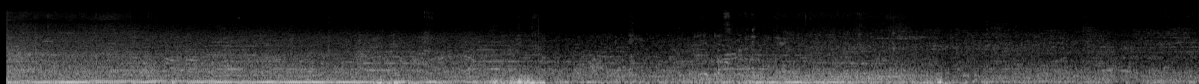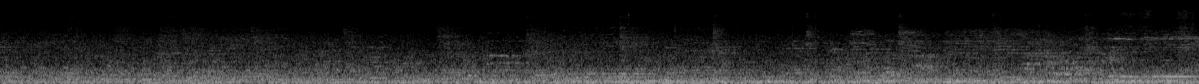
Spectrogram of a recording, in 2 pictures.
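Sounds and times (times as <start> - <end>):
people talking: 0.1 - 23.9
traffic engine hum: 0.1 - 23.9.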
